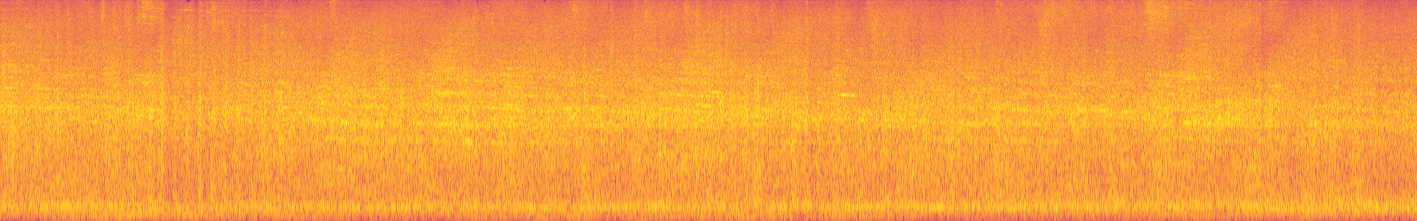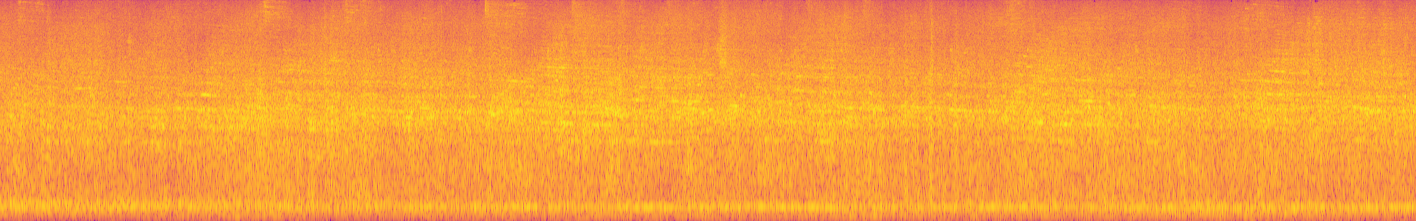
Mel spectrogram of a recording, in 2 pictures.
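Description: BNSF intermodal freight train passing close by: a steady, loud rumble of cars rolling over the rails.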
